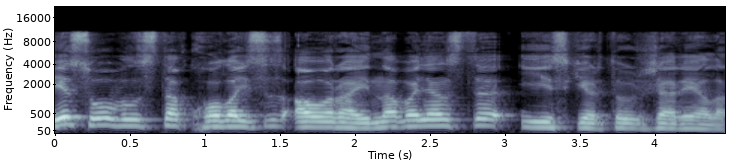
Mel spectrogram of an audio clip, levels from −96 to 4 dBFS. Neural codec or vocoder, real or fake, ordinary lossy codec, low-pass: none; real; none; none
